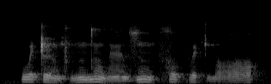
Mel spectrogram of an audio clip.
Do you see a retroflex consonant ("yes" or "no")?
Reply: yes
